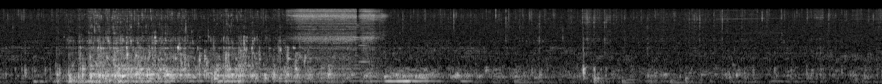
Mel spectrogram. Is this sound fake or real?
real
